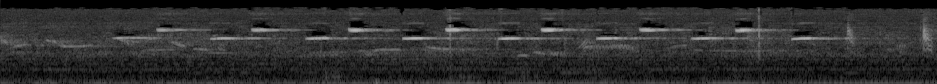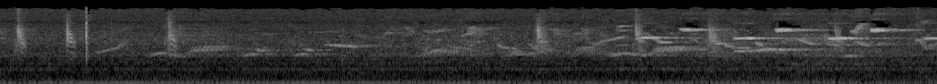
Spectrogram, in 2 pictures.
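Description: Birds chirping: a rapid run of identical high chirps, about three a second, near the start and again near the end, with other scattered bird calls between, over a low steady hum.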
